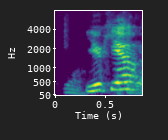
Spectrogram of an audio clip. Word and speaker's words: Yukio: The artist is, I always want to say Yukio Smith, but I know that I'm mispronouncing the gentleman's name, but he was nailed it, actually. What's that? I think you nailed it, actually. Yukio?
